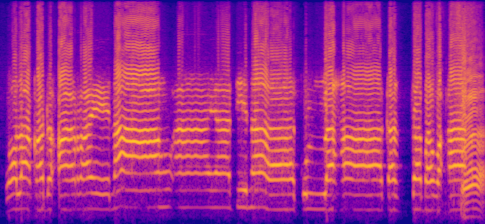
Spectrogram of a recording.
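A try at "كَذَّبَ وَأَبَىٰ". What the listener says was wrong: ada fa-nya, ketinggalan fa-nya itu. Ada fa itu ya?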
